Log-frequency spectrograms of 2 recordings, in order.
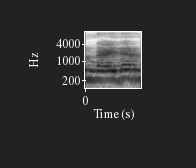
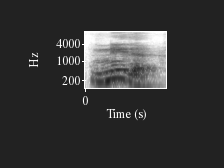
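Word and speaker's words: neither: नीदर, इसको नाइदर नीदर दोनों pronunciation common type के चल जाते हैं बट आप यूज करें इसके लिए नीदर.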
